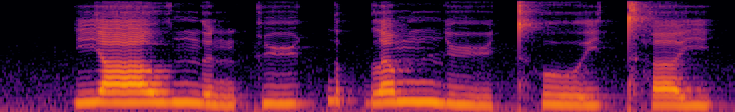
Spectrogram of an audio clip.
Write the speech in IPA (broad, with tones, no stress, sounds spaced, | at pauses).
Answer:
j aː˧ w n̪ ɵ˨˩ n k yː˨˥ k̚ ɐ˧ t̚ l ɐ˥ m n̪ yː˨˩ t̪ʰ uː˨˩ j t̪ʰ ɐ˨ j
